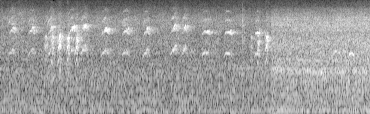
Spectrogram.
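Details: Red-vented bulbul chick sitting at its nest in India: thin, high chirps repeated rapidly and unevenly, fading out after under three seconds, over a steady low background hiss.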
